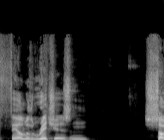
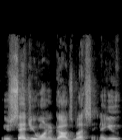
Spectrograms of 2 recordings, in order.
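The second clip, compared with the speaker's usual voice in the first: normal talking voice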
